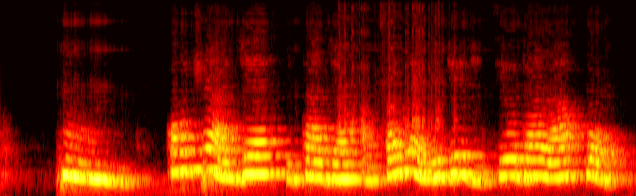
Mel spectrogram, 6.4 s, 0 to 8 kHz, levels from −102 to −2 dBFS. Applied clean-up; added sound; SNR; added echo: neural separator model SepFormer DNS4.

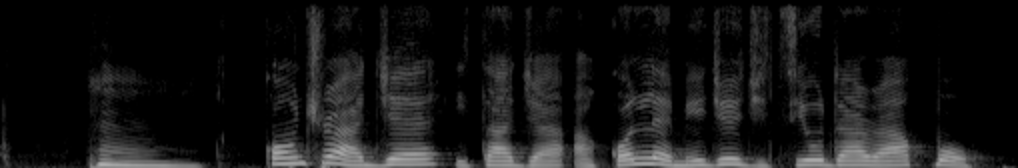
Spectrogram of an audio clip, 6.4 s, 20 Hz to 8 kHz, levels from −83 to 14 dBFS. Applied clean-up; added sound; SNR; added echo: none; none; none; none.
